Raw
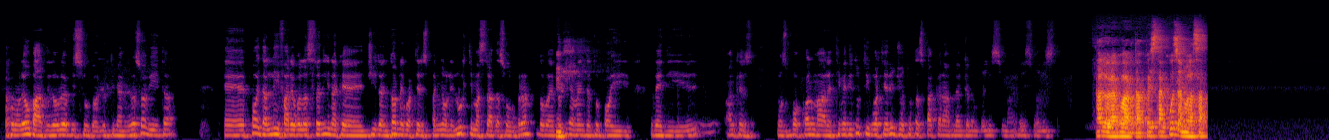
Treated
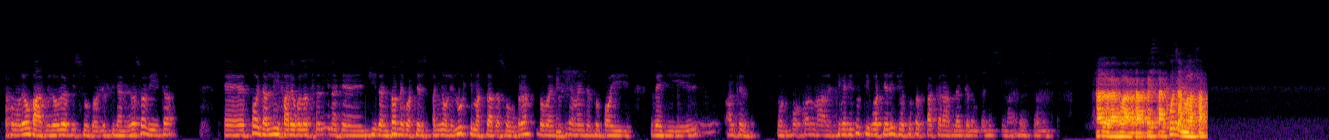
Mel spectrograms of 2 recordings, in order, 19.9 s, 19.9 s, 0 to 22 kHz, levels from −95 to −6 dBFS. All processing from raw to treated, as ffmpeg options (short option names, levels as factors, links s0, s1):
-filter_complex "[0:a]asettb=1/sr,asplit=3[s0][s1][s2];[s0]atrim=end=4.704[s3];[s1]atrim=start=4.7:end=5.48,asetpts=PTS-STARTPTS,afade=t=in:d=0.004:c=qsin,afade=t=out:st=0.776:d=0.004:c=qsin,equalizer=f=83:t=o:w=2:g=14,acompressor=threshold=0.0126:ratio=3:attack=3.2:release=140:knee=1:detection=peak,aecho=1:1:2.9:0.98,atrim=end_sample=34398[s4];[s2]atrim=start=5.476[s5];[s3][s4]acrossfade=d=0.004:c1=hsin:c2=qsin[s6];[s6][s5]acrossfade=d=0.004:c1=qsin:c2=hsin,asettb=1/sr,asplit=3[s7][s8][s9];[s7]atrim=end=8.264[s10];[s8]atrim=start=8.26:end=8.89,asetpts=PTS-STARTPTS,afade=t=in:d=0.004:c=qsin,afade=t=out:st=0.626:d=0.004:c=qsin,lowpass=3300,acompressor=threshold=0.0141:ratio=5:attack=3.2:release=140:knee=1:detection=peak[s11];[s9]atrim=start=8.886[s12];[s10][s11]acrossfade=d=0.004:c1=hsin:c2=qsin[s13];[s13][s12]acrossfade=d=0.004:c1=qsin:c2=hsin,asettb=1/sr,asplit=3[s14][s15][s16];[s14]atrim=end=11.804[s17];[s15]atrim=start=11.8:end=12.53,asetpts=PTS-STARTPTS,afade=t=in:d=0.004:c=qsin,afade=t=out:st=0.726:d=0.004:c=qsin,bandreject=f=2000:w=5.7,acompressor=threshold=0.00891:ratio=12:attack=3.2:release=140:knee=1:detection=peak[s18];[s16]atrim=start=12.526[s19];[s17][s18]acrossfade=d=0.004:c1=hsin:c2=qsin[s20];[s20][s19]acrossfade=d=0.004:c1=qsin:c2=hsin,asettb=1/sr,asplit=3[s21][s22][s23];[s21]atrim=end=14.724[s24];[s22]atrim=start=14.72:end=17.5,asetpts=PTS-STARTPTS,afade=t=in:d=0.004:c=qsin,afade=t=out:st=2.776:d=0.004:c=qsin,aecho=1:1:1.5:0.68,atrim=end_sample=122598,acompressor=threshold=0.112:ratio=6:attack=3.2:release=140:knee=1:detection=peak[s25];[s23]atrim=start=17.496[s26];[s24][s25]acrossfade=d=0.004:c1=hsin:c2=qsin[s27];[s27][s26]acrossfade=d=0.004:c1=qsin:c2=hsin,lowpass=f=1400:w=0.5412,lowpass=f=1400:w=1.3066,equalizer=f=64:w=0.58:g=-2.5,dynaudnorm=f=220:g=3:m=1.58,volume=1.5"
